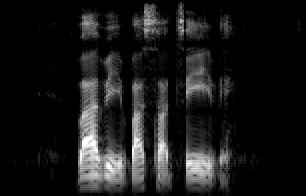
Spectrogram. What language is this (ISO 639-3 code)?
nso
